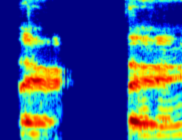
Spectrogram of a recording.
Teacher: some sounds are more partially rounded. They're not as fully rounded, like in bird.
